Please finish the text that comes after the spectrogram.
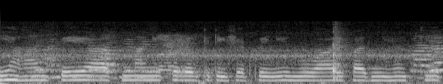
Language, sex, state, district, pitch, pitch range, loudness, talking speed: Hindi, female, Chandigarh, Chandigarh, 190 Hz, 185-200 Hz, -17 LUFS, 160 wpm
